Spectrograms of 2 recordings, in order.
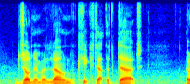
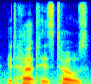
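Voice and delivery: ordinary delivery

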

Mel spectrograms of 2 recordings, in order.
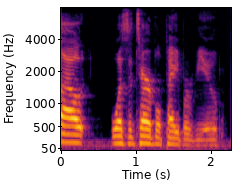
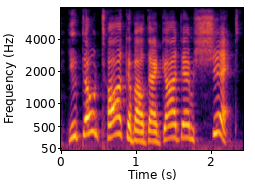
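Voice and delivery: outraged; 10 semitones higher, 5 dB louder, slower than usual. Acted. Outraged at Punk's comments.

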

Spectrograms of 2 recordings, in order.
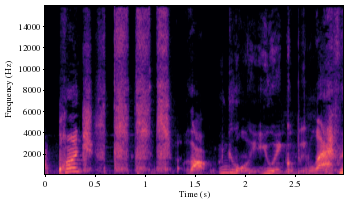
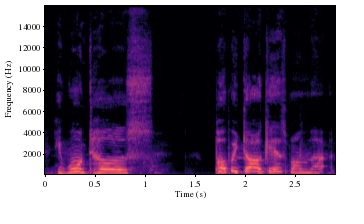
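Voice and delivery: ordinary talk, nothing marked

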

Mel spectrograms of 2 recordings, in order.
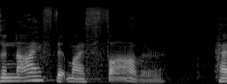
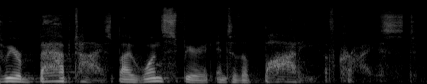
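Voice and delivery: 1 whisper; 6 semitones lower, 6 dB quieter, slower than usual. Real, not acted.

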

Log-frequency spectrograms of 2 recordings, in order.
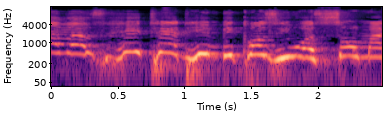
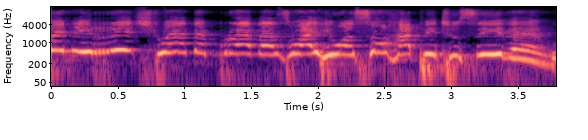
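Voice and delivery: fast, higher, eager telling; excited; 8 semitones higher, faster than usual. A narrator's reading. Preacher tells the boy's happy arrival, fast and high. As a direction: rush it with a boy's joy.

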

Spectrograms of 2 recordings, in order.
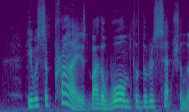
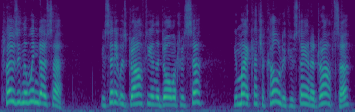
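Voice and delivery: put-on high-pitched boy explaining himself; solicitous schoolboy; 12 semitones higher than usual. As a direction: answer the master in a piping, helpful voice. Jennings answers the master.

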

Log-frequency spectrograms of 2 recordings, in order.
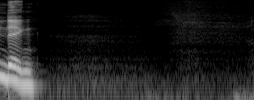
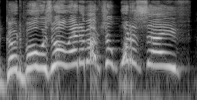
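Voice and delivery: high, loud cry at the save; real fan yelling over a near miss; excited shout; 12 semitones higher, 7 dB louder than usual. Real, not acted. Live reaction to chance and save.

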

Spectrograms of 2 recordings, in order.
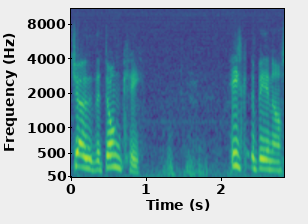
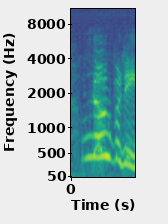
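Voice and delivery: high, louder joyful nobody; happy king; 13 semitones higher, 5 dB louder than usual. Acted. King happily telling the queen, high joyful exclamation. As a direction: burst out delighted. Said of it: "kissed her tenderly".

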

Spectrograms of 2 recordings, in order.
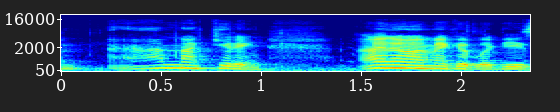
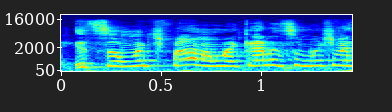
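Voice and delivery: gushing excitement; 11 semitones higher, 3 dB louder, faster than usual. Real, not acted. Gushing about show.

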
